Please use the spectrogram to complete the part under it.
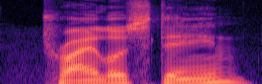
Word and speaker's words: Trilostane: All right, Laura and Tom and Robinson want to know, our dog was placed on a drug named Trilostane for his...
